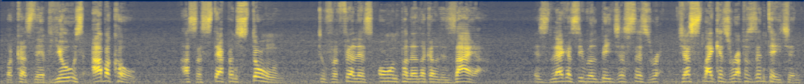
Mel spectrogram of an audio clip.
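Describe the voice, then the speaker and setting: Indignant Bahamian man, noisy recording. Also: mid-range voice. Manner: indignant, emphatic, repetitive. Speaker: local resident speaking out. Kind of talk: impassioned political commentary to camera. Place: outdoors at a graveyard.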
